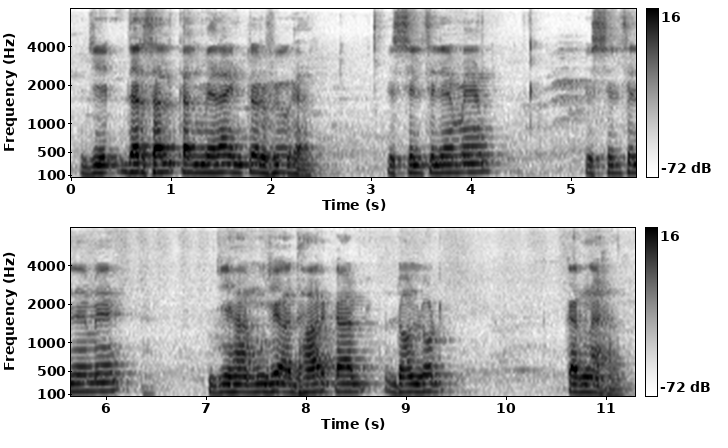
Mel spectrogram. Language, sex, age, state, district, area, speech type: Urdu, male, 60+, Bihar, Gaya, rural, spontaneous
